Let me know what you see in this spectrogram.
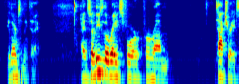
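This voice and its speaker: A man's medium-pitched voice with an American accent, dark and mellow in tone, somewhat breathy, very fast, with ordinary pitch variation. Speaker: tech sales coach and real estate investor. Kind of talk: live stream workshop. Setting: live stream. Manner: animated.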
